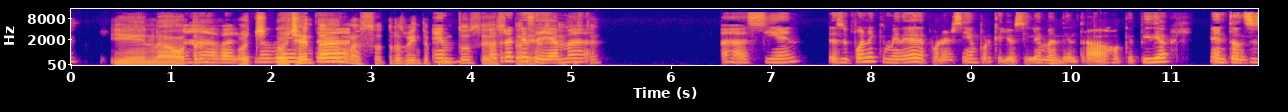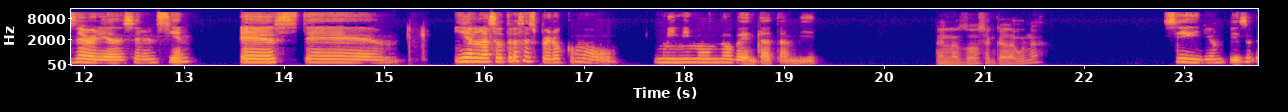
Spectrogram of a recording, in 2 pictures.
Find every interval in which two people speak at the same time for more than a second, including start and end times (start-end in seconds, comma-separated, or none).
1.1-2.8, 3.6-5.3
